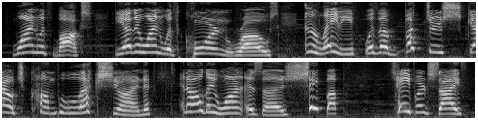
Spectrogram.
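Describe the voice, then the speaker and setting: A woman reading a children's picture book aloud in an expressive, animated way, with dramatic emphasis on key phrases. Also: high voice. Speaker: storybook reader.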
